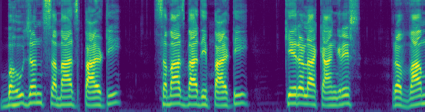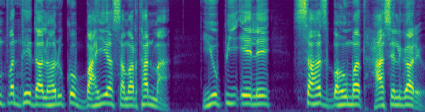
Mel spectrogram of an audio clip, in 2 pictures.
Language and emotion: Nepali, neutral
